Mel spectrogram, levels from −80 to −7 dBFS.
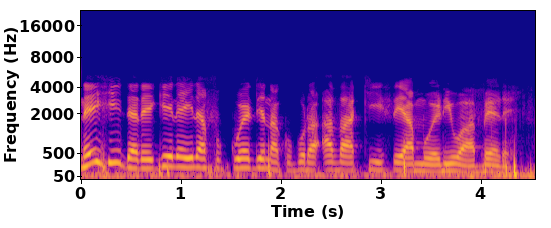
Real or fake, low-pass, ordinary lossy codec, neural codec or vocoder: real; 5.4 kHz; none; none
